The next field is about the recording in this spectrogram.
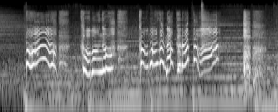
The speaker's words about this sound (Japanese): ラブール警部は仕方なさそうに首を横に振っていると突然遠くから悲鳴が聞こえてきました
